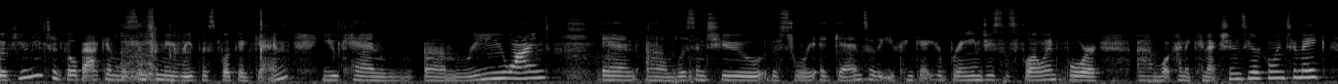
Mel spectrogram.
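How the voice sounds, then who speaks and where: A woman's voice: mid-range voice, a little slow, vocal fry, a little hiss or hum. A woman teacher doing a read-aloud lesson for young children, speaking in simple, instructive phrases. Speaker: teacher reading a picture book aloud to young pupils.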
